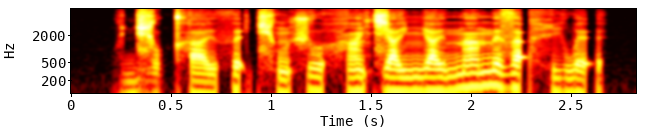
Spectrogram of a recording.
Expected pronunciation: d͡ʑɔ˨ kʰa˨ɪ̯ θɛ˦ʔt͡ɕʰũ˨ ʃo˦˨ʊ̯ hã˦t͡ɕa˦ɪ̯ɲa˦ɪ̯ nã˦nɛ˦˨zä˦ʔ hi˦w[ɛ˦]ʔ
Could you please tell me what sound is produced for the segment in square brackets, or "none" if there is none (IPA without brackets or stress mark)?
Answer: ɛ˦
